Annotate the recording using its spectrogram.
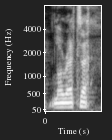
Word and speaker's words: Loretta: And I always say it like what's his name says it on Cheers. But anyway. – Loretta.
